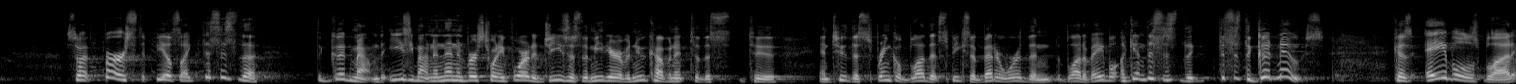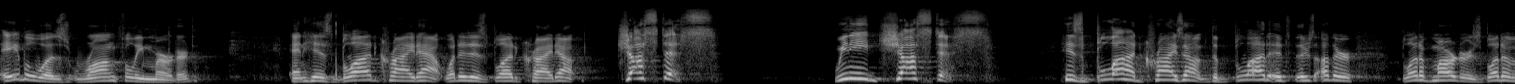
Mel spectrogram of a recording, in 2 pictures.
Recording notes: sermon during the 10:30am service on 1-21-24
